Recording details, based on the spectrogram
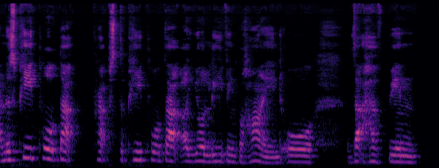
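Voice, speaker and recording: A woman with a fairly low, somewhat breathy voice and a dark, mellow tone speaks at a fairly quick pace. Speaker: tarot reader. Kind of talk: tarot reading monologue.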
